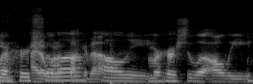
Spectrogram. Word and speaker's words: Mahershala Ali: Did Mahershala Ali show up? – Yeah, Kevin Feige brought out... I don't know how to pronounce the name. – Mahershala Ali.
